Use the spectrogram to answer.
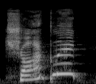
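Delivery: very high squeaky chocolate?; the two assistants echo it, very high; echoed squeakily. A narrator's reading. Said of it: "echoed Doctor Fargo's two assistants".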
